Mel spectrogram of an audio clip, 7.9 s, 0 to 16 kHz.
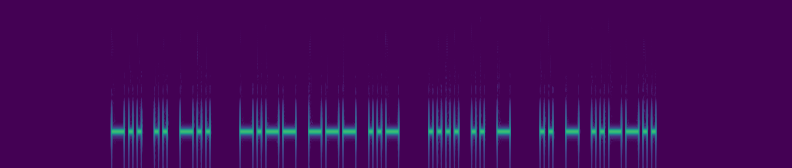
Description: Morse code, heard as a keyed tone, about 28 wpm, 700 Hz. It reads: DID YOU HIT IT?
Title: Sentences from Top 1200 Words 28wpm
